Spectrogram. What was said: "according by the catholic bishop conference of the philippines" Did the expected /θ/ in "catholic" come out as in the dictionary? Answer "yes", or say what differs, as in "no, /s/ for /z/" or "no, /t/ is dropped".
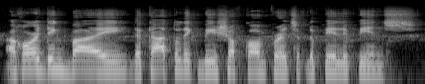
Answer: no, /t/ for /θ/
